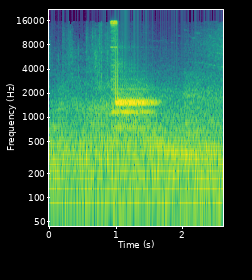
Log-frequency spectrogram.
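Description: An electronic beep chimes once.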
